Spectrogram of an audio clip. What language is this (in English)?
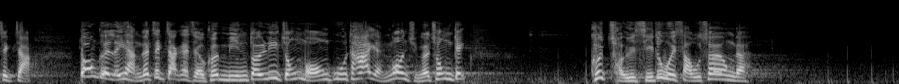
Cantonese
